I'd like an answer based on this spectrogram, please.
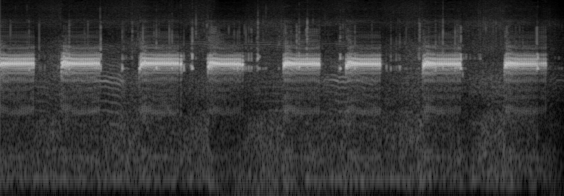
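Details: Texas toad near Pearsall, Texas, producing eight piercing buzzy trills in about seven seconds, each short and flat in pitch and separated by brief pauses, over a quiet background.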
